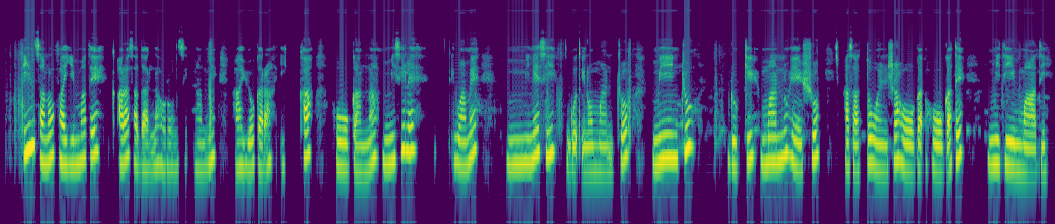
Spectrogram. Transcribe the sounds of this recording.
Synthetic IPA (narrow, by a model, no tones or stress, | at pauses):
ʔɪnsɐnɔfɐjːɪmːɐt̪ɛkʼɐɾɐsɐɡɐlːɐhɔɾɔnsɪʔnɐnːɪ | hɐjːɔɡɐɾɐɪkʰːɐ | hoːɡɐnːɐmɪsɪlɛ | t̪ʼɪwɐmɛ | mɪnɛsɪɡɔt̪ʼɪnɔmɐnt͡ʃːɔ | miːnt͡ʃːʊ | d̪ʊkːɪmɐnːʊɦe̞ːʃːɔ | hɐsɐt̪ːɔwɔnʃɐhoːɡɐt̪ɛ | mɪt̪iːmaːt̪ɪ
